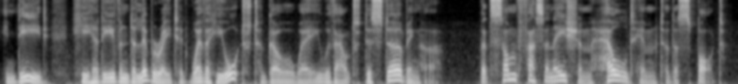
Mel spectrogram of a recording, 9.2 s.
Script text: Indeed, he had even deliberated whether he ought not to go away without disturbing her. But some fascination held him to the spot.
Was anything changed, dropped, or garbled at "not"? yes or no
yes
